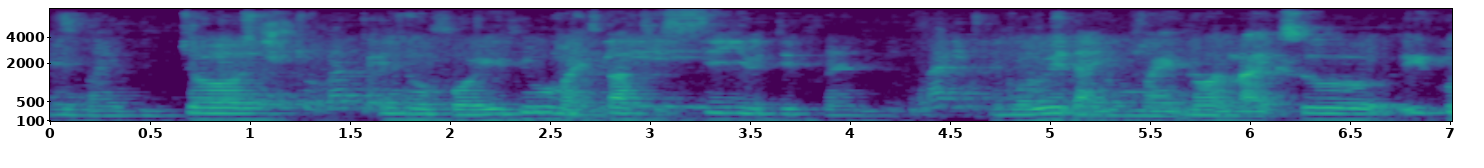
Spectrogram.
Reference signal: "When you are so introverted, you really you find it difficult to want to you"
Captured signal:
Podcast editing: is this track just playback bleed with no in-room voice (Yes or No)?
No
